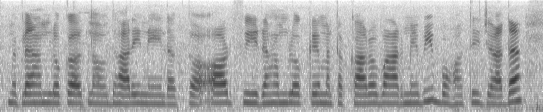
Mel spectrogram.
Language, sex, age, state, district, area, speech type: Urdu, female, 18-30, Bihar, Supaul, rural, spontaneous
